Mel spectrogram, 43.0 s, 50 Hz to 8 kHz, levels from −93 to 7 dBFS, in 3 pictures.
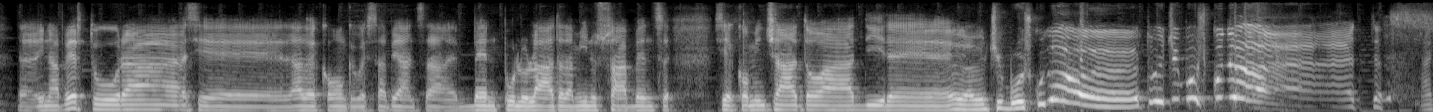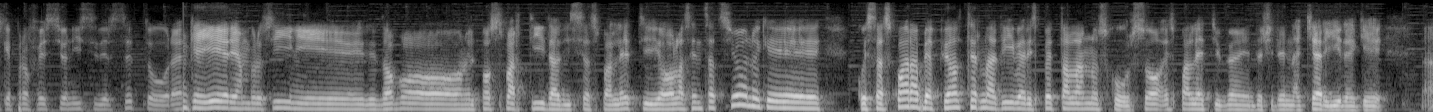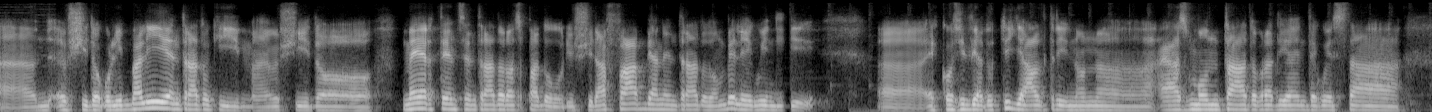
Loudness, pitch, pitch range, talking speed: -19 LUFS, 125 Hz, 110-145 Hz, 130 wpm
